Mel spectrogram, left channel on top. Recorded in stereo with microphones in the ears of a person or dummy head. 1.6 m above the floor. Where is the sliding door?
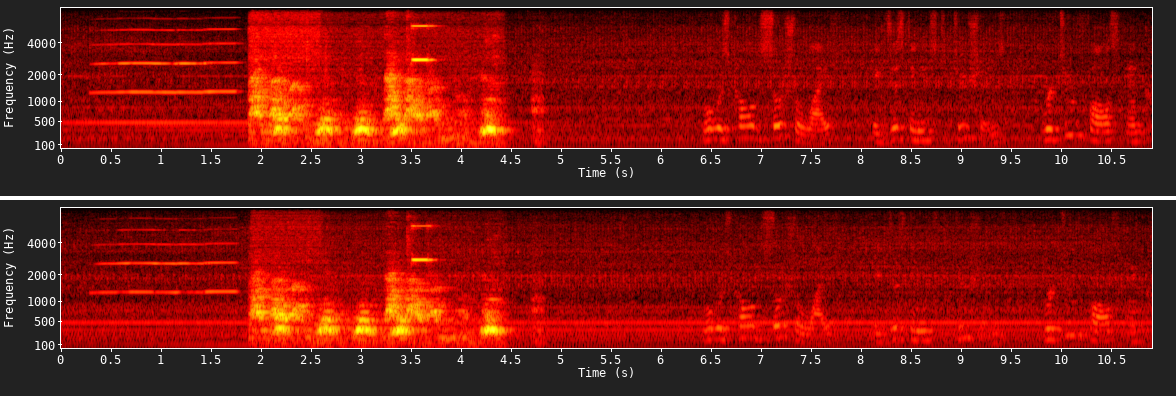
20° left (ahead or behind), 0.7 m.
